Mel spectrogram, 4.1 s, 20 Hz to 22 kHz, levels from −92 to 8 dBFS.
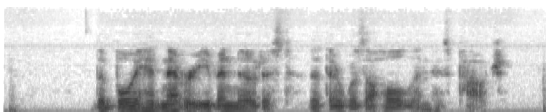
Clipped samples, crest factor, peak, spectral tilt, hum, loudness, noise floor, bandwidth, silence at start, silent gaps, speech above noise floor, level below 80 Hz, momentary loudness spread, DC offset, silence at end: under 0.1%; 20 dB; -2 dBFS; -8 dB/octave; none; -21 LUFS; -54 dBFS; 15 kHz; 0.05 s; none; 33 dB; -48 dBFS; 12 LU; under 0.1%; 0 s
